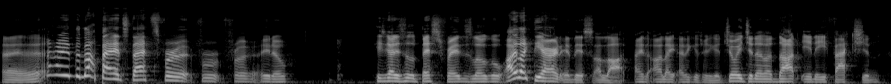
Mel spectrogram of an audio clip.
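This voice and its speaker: A man talks through a mobile game on a stream in a bright, forward voice of medium pitch. He reads the tutorial text aloud and fills the gaps with wry, self-deprecating asides and plenty of ums and uhs. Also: very animated, brisk. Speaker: gaming streamer.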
